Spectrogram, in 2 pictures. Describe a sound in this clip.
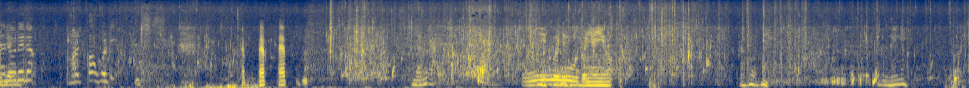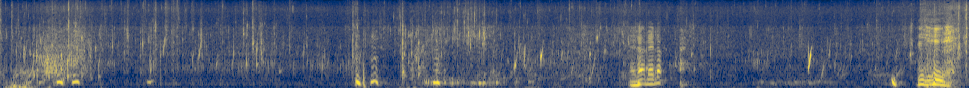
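Water splashes and sloshes as hands dig in a shallow muddy stream.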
